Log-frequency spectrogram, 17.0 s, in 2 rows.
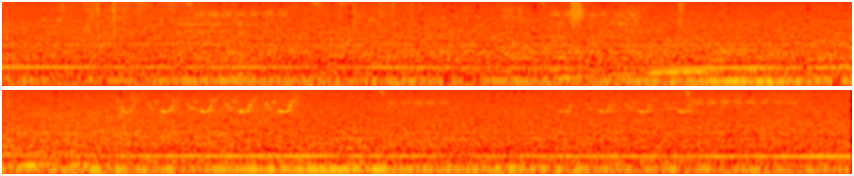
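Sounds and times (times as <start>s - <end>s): steady low hum: 0.0s - 17.0s
bird chirping: 9.6s - 13.1s, 14.1s - 16.7s.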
